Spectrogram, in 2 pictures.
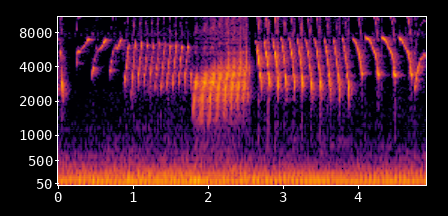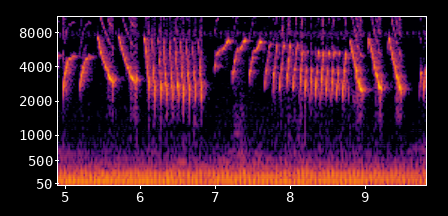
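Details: Young canaries' tutor recording of canary song in long chirping phrases: fine trills, buzzy rattle and repeated falling notes, accompanied throughout by a constant low droning hum.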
